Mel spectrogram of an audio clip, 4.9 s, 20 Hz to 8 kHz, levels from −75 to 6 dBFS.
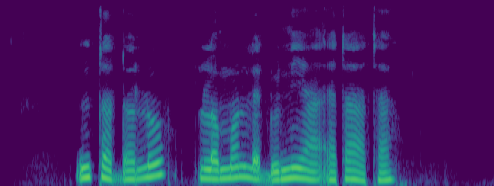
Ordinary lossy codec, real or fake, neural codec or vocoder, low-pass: AAC, 32 kbps; real; none; 7.2 kHz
